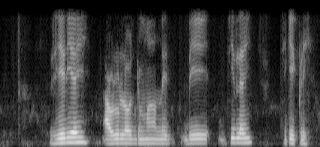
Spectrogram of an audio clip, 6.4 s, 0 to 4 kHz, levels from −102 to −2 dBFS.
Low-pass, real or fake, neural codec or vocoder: 3.6 kHz; fake; codec, 16 kHz, 2 kbps, X-Codec, HuBERT features, trained on LibriSpeech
